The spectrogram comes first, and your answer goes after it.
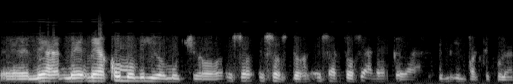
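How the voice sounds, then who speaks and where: With a fairly high pitch and fairly even intonation, a man speaks at a fairly slow pace in a dry, close sound with no echo. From Britain. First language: English (speaking Spanish). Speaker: journalist and author. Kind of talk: interview. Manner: halting, many repetitions.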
